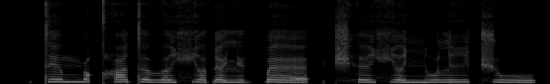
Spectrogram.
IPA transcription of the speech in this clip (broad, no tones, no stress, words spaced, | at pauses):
te myqʰɛtəðə çʌɗɛlʲɜk͡pɛ | t͡ʃʰeçɜɲuli t͡ʃu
